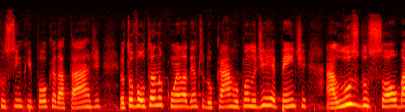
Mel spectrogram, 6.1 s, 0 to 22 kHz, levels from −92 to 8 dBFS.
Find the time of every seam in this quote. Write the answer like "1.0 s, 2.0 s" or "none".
none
